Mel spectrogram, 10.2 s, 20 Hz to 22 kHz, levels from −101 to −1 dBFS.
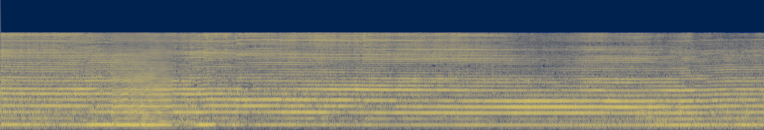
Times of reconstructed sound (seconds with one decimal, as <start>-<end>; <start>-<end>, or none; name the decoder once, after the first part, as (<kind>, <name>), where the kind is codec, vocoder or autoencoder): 1.5-2.3 (vocoder, Vocos)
